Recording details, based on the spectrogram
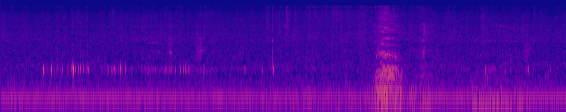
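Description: A Rottweiler holds a low, continuous rumbling growl as a warning in a standoff over a bone. Pulsing overtones rise and fade through the growl, and a short, harsh outburst breaks in about two-thirds of the way through.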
